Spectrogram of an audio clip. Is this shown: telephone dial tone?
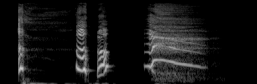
no

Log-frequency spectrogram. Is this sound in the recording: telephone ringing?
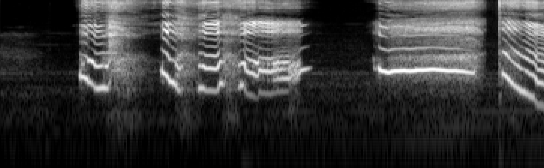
no

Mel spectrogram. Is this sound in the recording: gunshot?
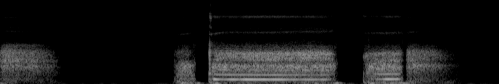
no

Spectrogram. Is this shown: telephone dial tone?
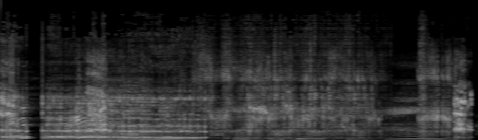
no

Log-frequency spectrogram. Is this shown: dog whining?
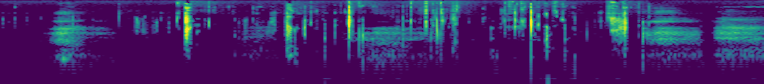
no

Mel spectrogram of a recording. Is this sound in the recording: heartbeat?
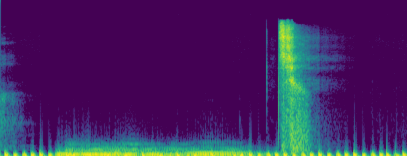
yes

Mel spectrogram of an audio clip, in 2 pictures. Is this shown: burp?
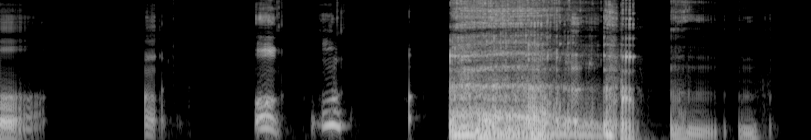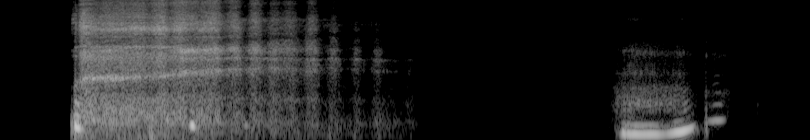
yes

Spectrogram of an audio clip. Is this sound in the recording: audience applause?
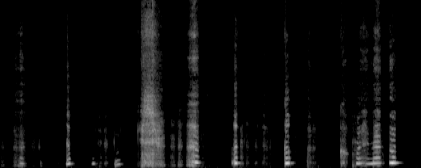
no

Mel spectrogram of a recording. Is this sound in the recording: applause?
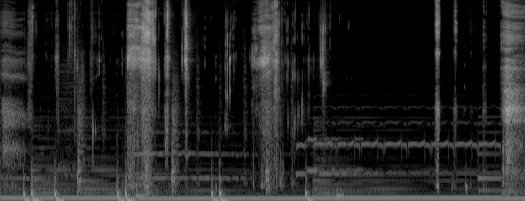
no

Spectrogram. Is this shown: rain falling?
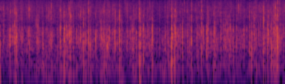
yes

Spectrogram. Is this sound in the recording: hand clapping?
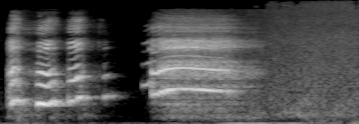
no

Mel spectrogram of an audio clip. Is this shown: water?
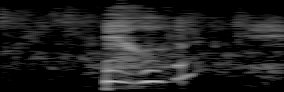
yes

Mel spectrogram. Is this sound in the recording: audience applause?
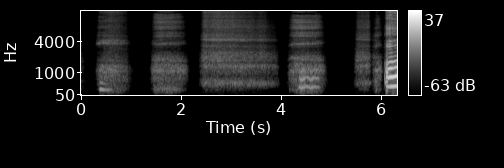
no

